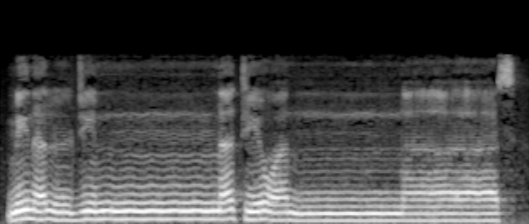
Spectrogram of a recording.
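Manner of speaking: very slow "من الجنة والناس", each doubled nun hummed long; nasalised double nun. Shown as a demonstration. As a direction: hold both nuns of "من الجنة والناس" in the nose. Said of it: "ما نسرع في المقدار". (غنة ممدودة في نوني "من الجنة والناس")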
